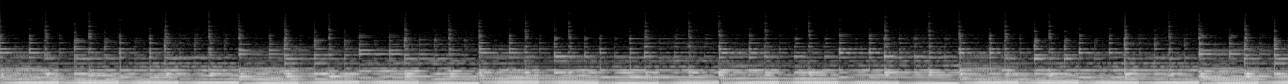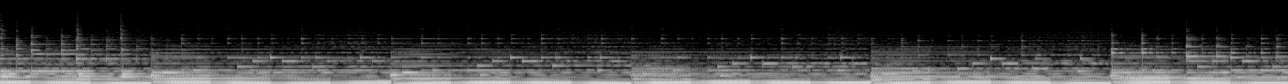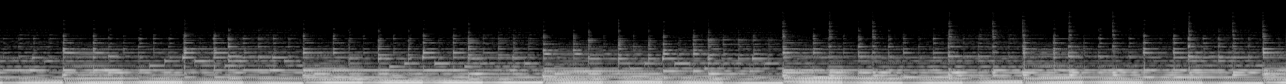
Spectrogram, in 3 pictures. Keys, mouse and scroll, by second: 2.7 click, 7.3 click, 10.4 click, 15.6 KP_7, 18.7 Tab, 19.8 a, 20.9 u, 25.1 Tab, 27.2 click, 28.2-31.3 drag, 33.7 click.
